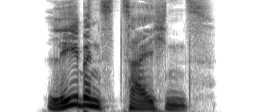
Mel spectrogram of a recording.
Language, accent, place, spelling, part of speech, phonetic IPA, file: German, Germany, Berlin, Lebenszeichens, noun, [ˈleːbn̩sˌt͡saɪ̯çn̩s], De-Lebenszeichens.ogg
- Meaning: genitive of Lebenszeichen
